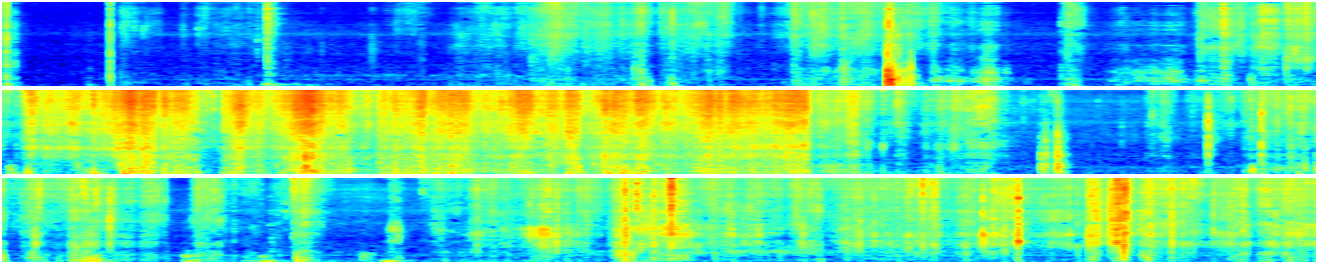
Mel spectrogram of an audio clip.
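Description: White tissue-paper packing being pulled from a toy box and crumpled by hand. It rustles and crinkles loudly for about six seconds in the middle, with softer, broken crinkling and paper handling after. A single sharp knock comes earlier, before the rustling starts.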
